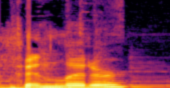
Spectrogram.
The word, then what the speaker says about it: Findlater: there's a castle to the west of it called Finlater. Or Findlater, as it's spelled.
